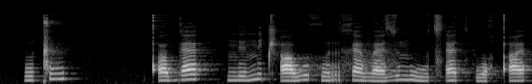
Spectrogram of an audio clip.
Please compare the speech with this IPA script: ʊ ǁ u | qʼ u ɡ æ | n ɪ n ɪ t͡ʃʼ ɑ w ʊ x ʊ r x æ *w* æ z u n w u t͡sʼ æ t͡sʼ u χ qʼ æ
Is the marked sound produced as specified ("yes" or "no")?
no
